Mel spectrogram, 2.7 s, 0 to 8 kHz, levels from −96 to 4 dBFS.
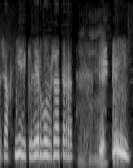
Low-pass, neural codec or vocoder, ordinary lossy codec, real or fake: none; none; none; real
